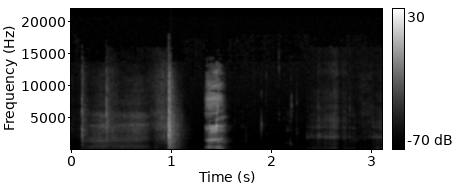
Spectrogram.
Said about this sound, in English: I feel like I have another Oreo. Do you guys want to hear me eat it or no?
